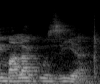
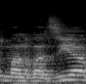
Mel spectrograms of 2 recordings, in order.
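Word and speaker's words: Malagousia: days Chardon and malag you say malag not malavia malag Malia okay because I also always uh pronounce it wrongly name malagia Mal malagia okay malag is the right okay wow it's also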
